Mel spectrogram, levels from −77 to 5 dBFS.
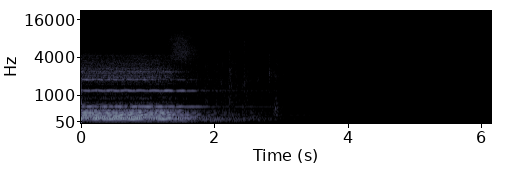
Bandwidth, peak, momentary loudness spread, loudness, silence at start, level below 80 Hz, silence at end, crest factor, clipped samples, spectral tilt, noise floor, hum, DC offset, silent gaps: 13 kHz; -22 dBFS; 23 LU; -36 LUFS; 0 s; -68 dBFS; 3.2 s; 18 dB; under 0.1%; -7 dB/octave; -72 dBFS; none; under 0.1%; none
